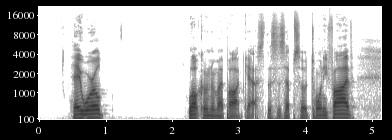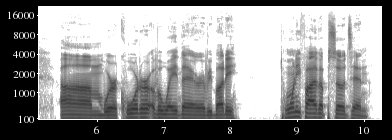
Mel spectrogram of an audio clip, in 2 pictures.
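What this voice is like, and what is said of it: Slightly hoarse voice. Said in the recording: “My voice is a little hoarse right now. I sang for 4 hours last night”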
